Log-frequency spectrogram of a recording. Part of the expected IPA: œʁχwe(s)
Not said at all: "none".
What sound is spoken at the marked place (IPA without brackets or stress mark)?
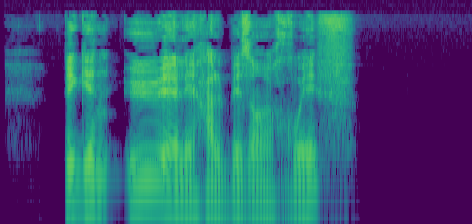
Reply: f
